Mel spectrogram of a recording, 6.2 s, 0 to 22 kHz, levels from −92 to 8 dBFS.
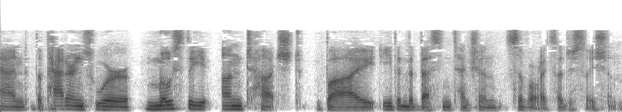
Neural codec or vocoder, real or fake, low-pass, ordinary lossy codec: codec, 24 kHz, 0.9 kbps, WavTokenizer, medium speech release version 2; fake; 7.2 kHz; MP3, 32 kbps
